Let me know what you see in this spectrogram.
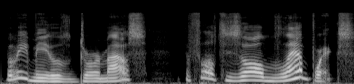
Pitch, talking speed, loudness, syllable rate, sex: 185 Hz, 170 wpm, -18 LUFS, 5.0 syllables/s, male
